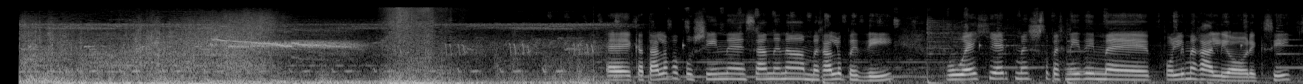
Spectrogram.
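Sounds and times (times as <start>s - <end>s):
loud whoosh: 0.2s - 5.3s
falling whistle-like tone: 0.6s - 6.0s.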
